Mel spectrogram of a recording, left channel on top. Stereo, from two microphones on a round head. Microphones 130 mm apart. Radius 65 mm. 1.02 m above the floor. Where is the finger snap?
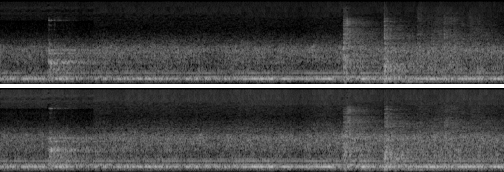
I don't hear a finger snap.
